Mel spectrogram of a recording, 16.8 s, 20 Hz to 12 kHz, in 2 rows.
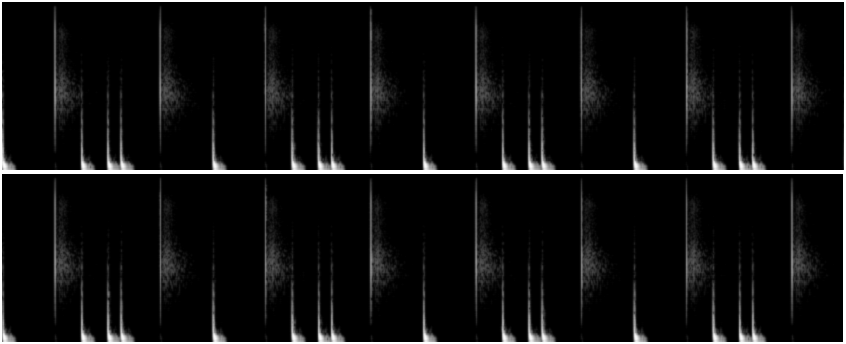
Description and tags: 114-finger-beat
fingersnap beat 114bpm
